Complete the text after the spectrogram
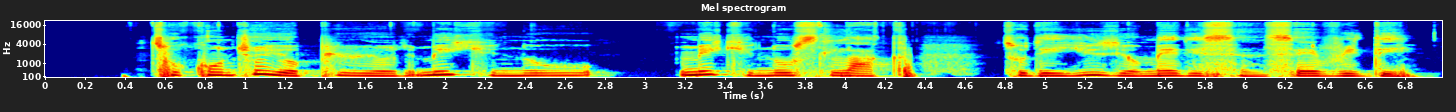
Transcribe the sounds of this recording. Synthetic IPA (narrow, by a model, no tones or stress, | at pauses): tʰukʰɔ̃ntʰɹoljɔpʰiɹiɔd | mekʰjunoslak | tʰudejuzjɔmɛdisĩnsɛvɹide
